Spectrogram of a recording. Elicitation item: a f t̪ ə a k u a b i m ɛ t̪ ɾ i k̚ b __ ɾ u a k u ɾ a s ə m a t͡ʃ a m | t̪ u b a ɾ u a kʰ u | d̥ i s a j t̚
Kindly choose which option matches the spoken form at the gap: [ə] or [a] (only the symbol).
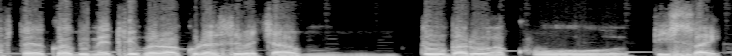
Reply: a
